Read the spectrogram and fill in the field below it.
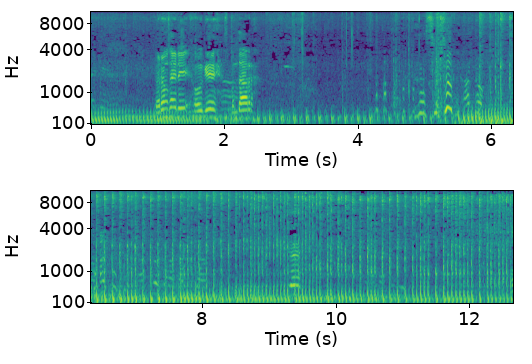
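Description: A motorbike engine putters steadily as it rides along.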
